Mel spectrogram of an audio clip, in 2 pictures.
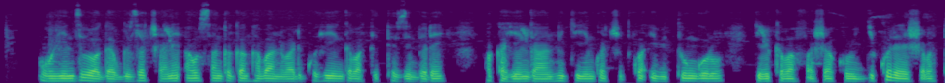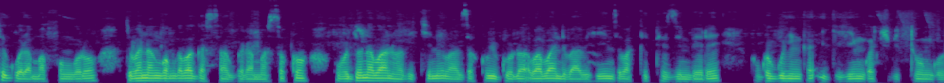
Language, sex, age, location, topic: Kinyarwanda, male, 25-35, Burera, agriculture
